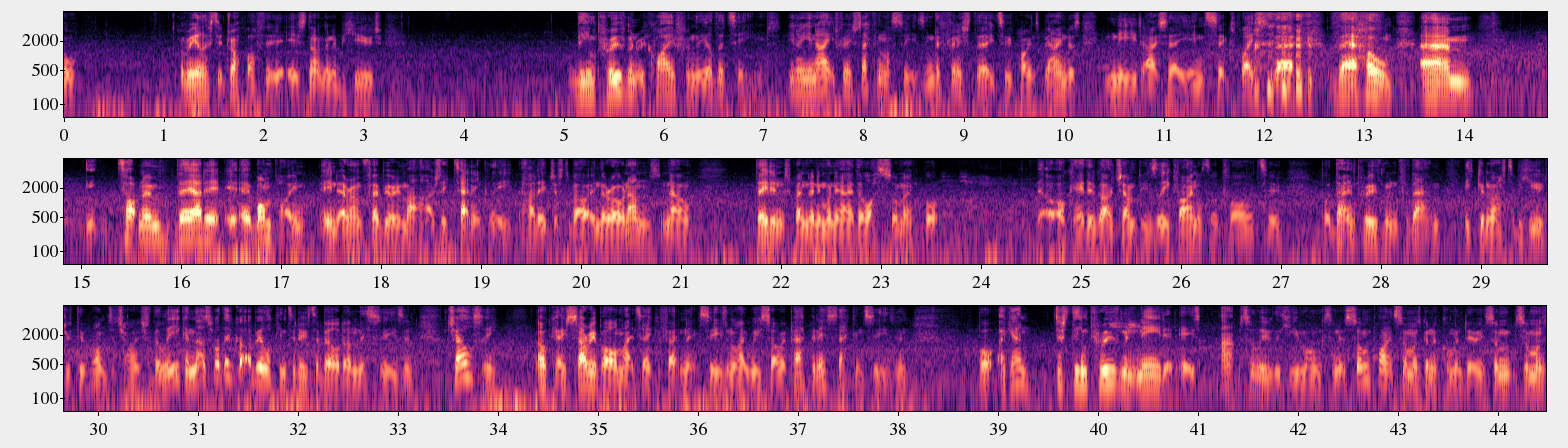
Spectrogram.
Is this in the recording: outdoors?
yes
